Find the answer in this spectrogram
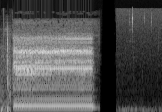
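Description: Electronic buzzer sound effect in the show's logo sting: one loud, steady buzz of about a second that cuts off sharply, followed by faint low hum.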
